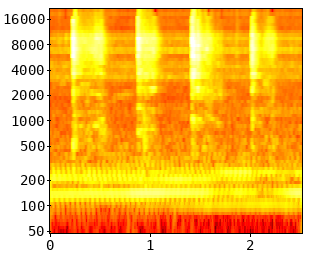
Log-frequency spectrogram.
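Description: Khanom jeen rice noodles with minced pork being stir-fried in a stainless steel pan with little oil, spatula scrapes sounding in four distinct bursts over a steady low hum, close and fairly loud, no voices.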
